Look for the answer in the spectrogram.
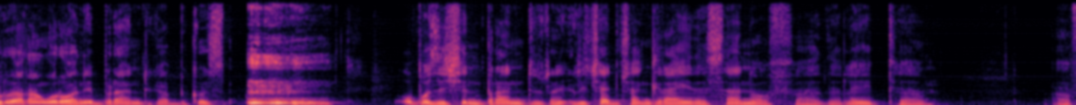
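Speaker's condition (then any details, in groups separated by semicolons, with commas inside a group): No condition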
